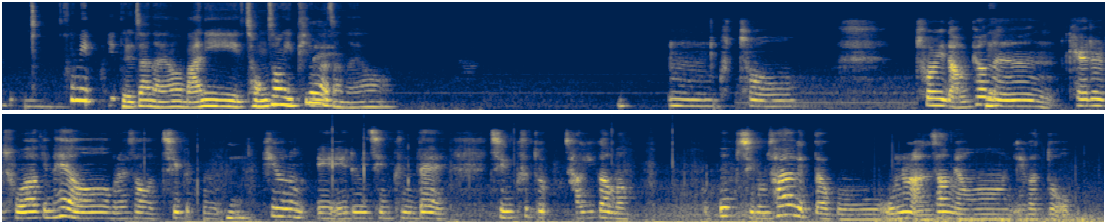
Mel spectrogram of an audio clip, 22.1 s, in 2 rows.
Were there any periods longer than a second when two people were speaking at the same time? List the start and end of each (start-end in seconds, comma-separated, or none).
none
